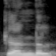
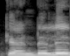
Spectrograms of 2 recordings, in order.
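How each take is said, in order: First: It ends on the final l sound. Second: It ends with an extra vowel sound. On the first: The speaker calls it right. "कैंडल पढ़ेंगे" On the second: The speaker calls it wrong. "कैंडले नहीं पढ़ेंगे"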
